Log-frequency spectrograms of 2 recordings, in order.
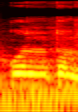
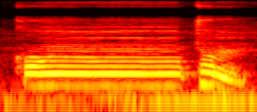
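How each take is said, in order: First: The n sound is plain and short. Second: The n sound is held and nasalized. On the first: The speaker calls it wrong. "Bukan kuntum lagi" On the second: The speaker calls it right. "tapi kuntum"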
